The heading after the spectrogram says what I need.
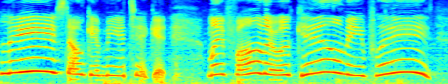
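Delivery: very high, loud, sobbing, tearful voice. Retelling begging not to get a ticket after being pulled over: retelling a crying plea. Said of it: "I had my head out the window go- crying".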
